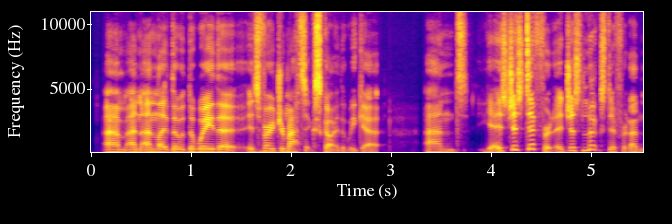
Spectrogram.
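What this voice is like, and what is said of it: Scottish accent. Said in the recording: “You do sound so Scottish right now.”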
